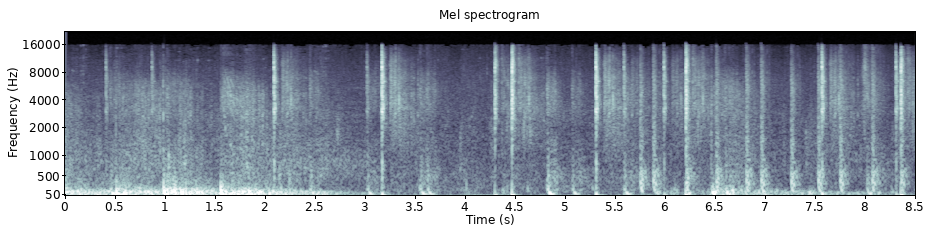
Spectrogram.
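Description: Footsteps rustle and thud through grass at a walking pace.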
